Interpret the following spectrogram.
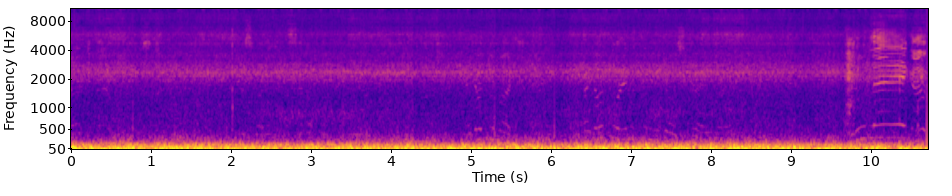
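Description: Wind rushing over a handheld camera's microphone in flight under a tandem paraglider: a loud, steady low rumble.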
